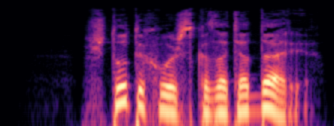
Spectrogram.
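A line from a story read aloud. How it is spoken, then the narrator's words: Sharp question. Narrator (Russian): резко спросила КТ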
